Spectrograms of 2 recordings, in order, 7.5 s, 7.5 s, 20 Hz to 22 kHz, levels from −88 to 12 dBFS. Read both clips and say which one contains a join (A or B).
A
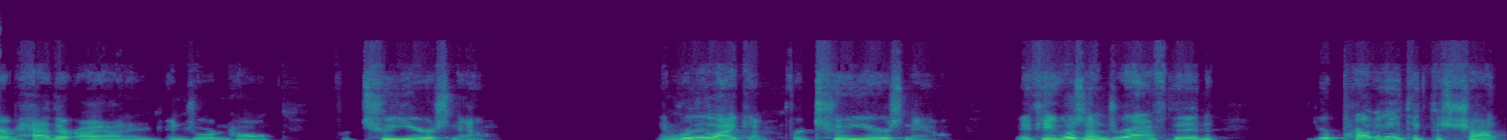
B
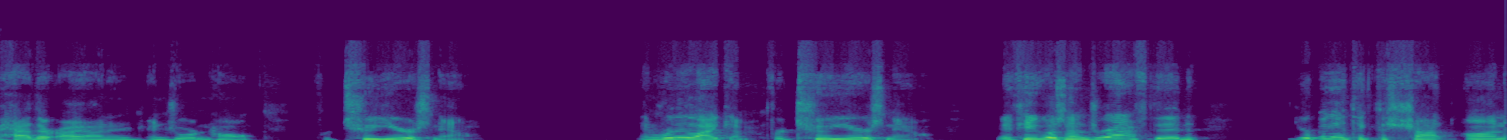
B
